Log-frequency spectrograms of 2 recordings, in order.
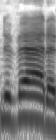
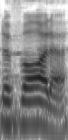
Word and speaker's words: Nevada: Little known fact, it's pronounced Nevada, not Nevada. Everyone I've met who isn't from the Southwest pronounces it like the latter, despite that being wrong.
